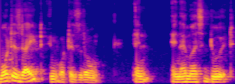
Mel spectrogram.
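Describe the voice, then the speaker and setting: A man speaks at a fairly slow pace with a dark, mellow tone. Vocal fry runs through his voice. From India. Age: 60s. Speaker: activist. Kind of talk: interview. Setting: podcast recording. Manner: halting, many fillers.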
